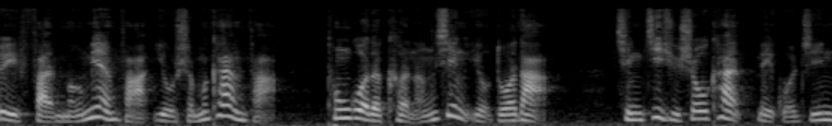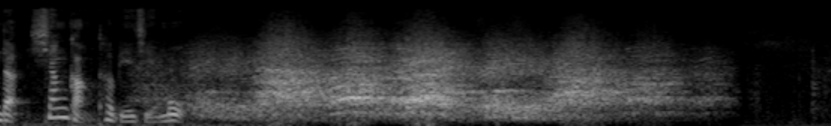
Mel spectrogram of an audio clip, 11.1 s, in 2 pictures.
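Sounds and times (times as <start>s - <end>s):
speech: 0.0s - 7.4s
protest rally crowd in Hong Kong: 6.4s - 10.4s.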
